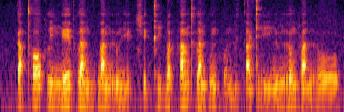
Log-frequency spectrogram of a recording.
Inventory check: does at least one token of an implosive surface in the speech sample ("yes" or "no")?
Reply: no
